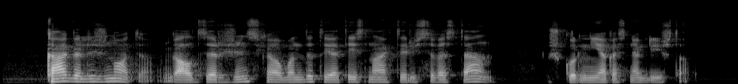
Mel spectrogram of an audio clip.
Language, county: Lithuanian, Vilnius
